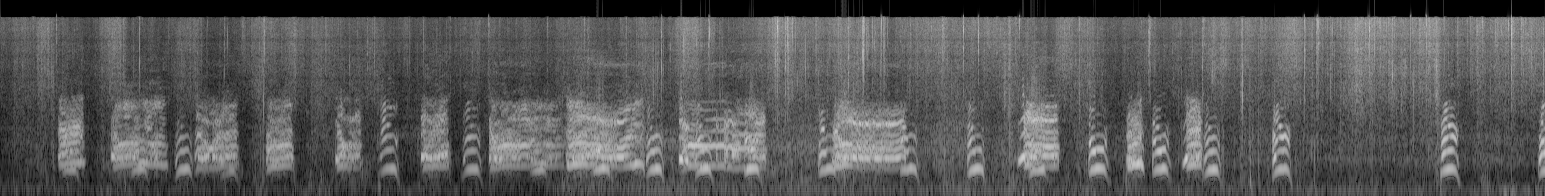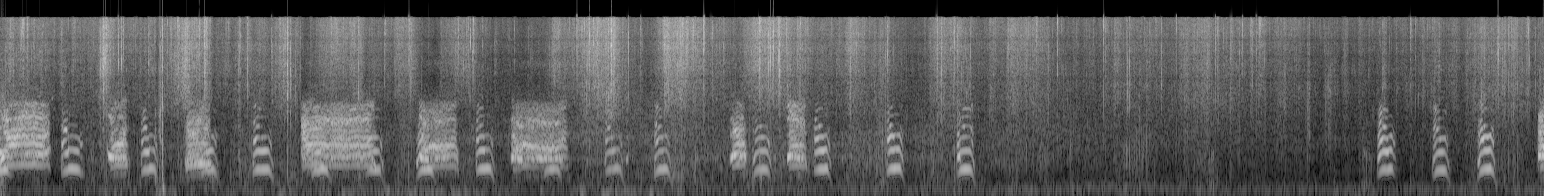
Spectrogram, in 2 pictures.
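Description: A brace of beagles baying in full cry on a trail. There is a rapid run of short chop barks mixed with longer drawn-out bawls, the two voices overlapping in dense bursts, and it thins out for a few seconds near the end.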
